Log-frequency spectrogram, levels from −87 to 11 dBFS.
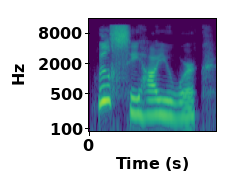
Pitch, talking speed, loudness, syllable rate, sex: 210 Hz, 235 wpm, -18 LUFS, 4.6 syllables/s, female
